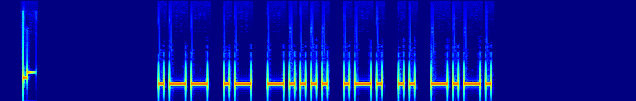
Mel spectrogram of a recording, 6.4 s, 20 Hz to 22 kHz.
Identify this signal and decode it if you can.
Morse code, heard as a keyed tone, about 22 wpm, 700 Hz. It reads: WA6RIC
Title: NA SOTA Chaser Callsigns 22wpm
